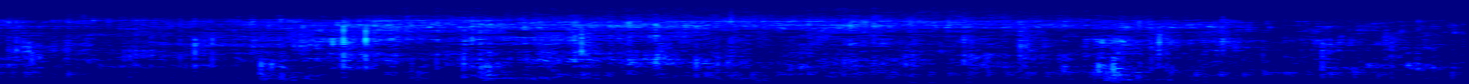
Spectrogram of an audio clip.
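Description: Tandoori chicken sizzles in a pan over a flame, a steady hissing crackle with faint irregular pops, soft and continuous with no talking.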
